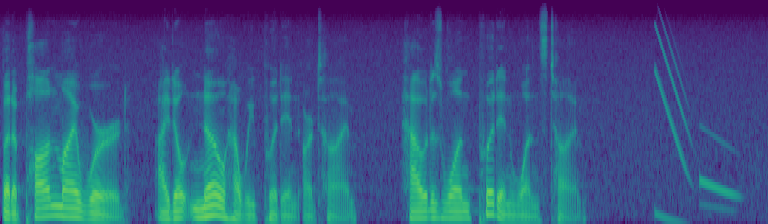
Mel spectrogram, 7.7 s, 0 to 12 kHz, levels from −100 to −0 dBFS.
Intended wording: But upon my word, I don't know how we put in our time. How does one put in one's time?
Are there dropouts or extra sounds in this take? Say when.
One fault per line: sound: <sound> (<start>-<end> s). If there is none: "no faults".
sound: chirp (6.6-7.5 s)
